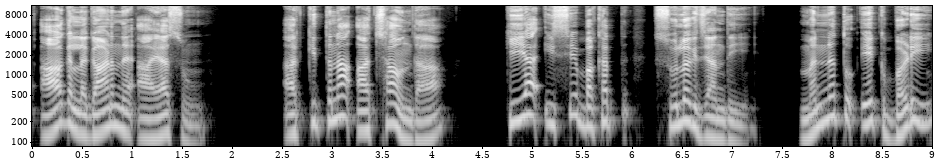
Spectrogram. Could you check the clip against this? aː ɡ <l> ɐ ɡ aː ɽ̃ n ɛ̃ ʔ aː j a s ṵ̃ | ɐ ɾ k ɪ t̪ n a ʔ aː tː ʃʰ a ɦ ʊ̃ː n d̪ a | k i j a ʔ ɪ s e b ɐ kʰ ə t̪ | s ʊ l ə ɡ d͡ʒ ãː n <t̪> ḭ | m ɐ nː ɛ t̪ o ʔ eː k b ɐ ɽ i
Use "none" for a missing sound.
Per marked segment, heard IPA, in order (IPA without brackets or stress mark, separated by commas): l, d̪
